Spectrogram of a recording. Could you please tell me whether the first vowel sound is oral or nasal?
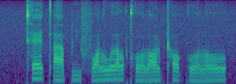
oral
